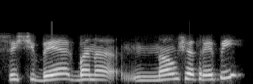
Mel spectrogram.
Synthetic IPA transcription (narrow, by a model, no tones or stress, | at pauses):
siʃt͡ʃʰibejɐk̚bɐnanɐwʃɐt̪ʰɾepi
